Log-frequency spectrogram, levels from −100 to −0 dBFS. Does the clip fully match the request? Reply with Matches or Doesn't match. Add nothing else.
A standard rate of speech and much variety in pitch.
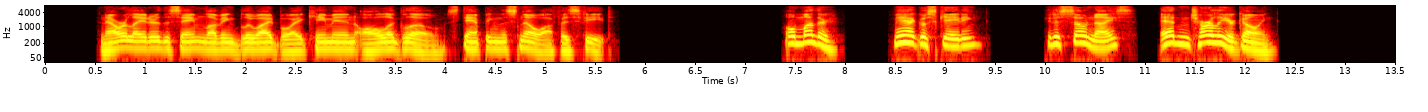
Matches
